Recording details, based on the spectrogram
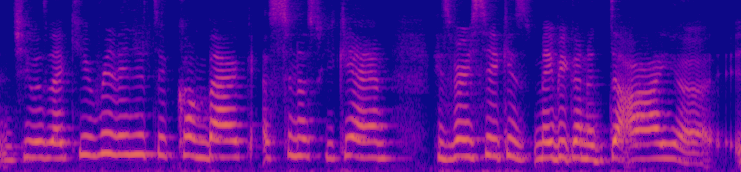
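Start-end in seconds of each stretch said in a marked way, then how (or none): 0.6-5.0 play-acted, loud, intense screaming. Retelling a friend's fake emergency phone call: imitating a friend screaming. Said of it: "she was screaming at the phone".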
